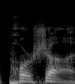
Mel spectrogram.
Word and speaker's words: Porsche: had to tell me that Porsche is actually porsa it's two syllables yeah so I'm really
